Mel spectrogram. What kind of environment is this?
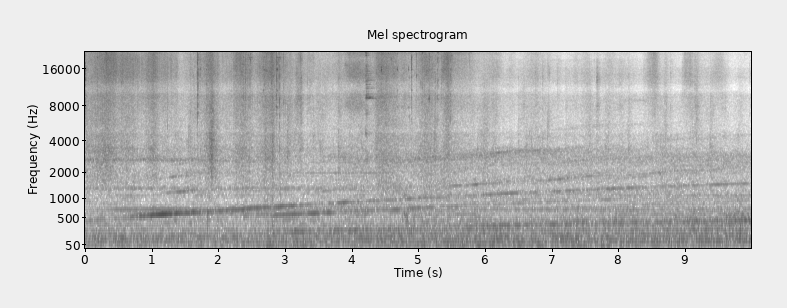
subway train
